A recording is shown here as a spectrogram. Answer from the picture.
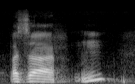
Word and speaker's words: basar: என்னது, எப்படி ப்ரொனவுன்ஸ் பண்ணலாம்? பசார்.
